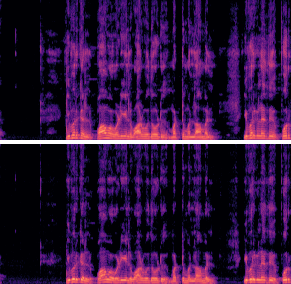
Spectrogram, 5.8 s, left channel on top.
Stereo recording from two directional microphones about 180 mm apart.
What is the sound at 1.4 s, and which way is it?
Speech, 30° left (ahead or behind).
